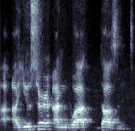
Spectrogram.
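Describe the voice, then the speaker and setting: In a room with audible echo, a man with a fairly high pitch speaks at a very slow pace, his pitch varying in an ordinary way. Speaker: startup founder. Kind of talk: pitch Q&A. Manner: halting, many repetitions.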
